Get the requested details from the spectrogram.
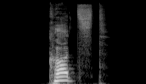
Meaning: inflection of kotzen: 1. second/third-person singular present 2. second-person plural present 3. plural imperative
- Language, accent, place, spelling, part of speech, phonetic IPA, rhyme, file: German, Germany, Berlin, kotzt, verb, [kɔt͡st], -ɔt͡st, De-kotzt.ogg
